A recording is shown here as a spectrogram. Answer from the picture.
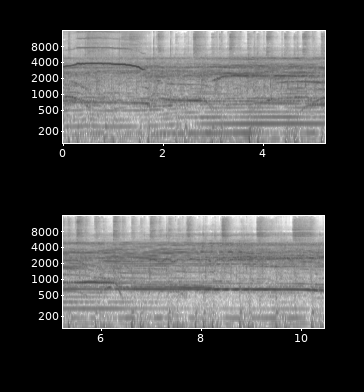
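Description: Amplified electric guitar playing a live heavy metal solo, with bending notes early on and one long sustained note held through the second half, ending just before the close.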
